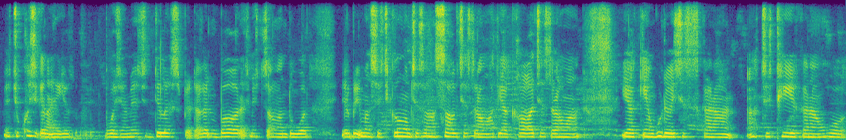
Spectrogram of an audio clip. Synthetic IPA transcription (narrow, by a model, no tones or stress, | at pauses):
met͡ʃʰukʰusikɐɾaːnjiboːd͡ʒãːmet͡ʃʰid̪ilɐspʲḛʈɐ̰ɡɐɾbaːɾɐ̰t͡ʃʰmet͡ʃʰt͡saːlãːnd̪uːɐt̪ | jɐlbiɾimɐnsit͡ʃʰkɐːmt͡ʃʰɐsãːnsɐːɡt͡ʃʰɐsɾaːʋãːt̪jaːkʰaːt͡ʃʰɐsɾaːʋãːt̪jaːkẽmɡuɖəːt͡ʃʰiskɐɾaːn | ɐt͡ʃʰiʈʰiːkkɐɾãːnɦo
